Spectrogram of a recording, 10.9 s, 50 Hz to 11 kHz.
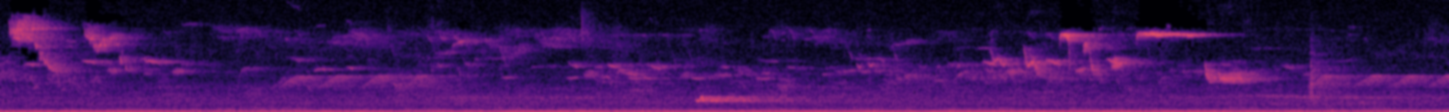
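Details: Hawfinch (Coccothraustes coccothraustes) giving short, sharp, high ticking calls at irregular intervals over a steady low rumble of traffic, recorded in Helmond on 1 March 2012.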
